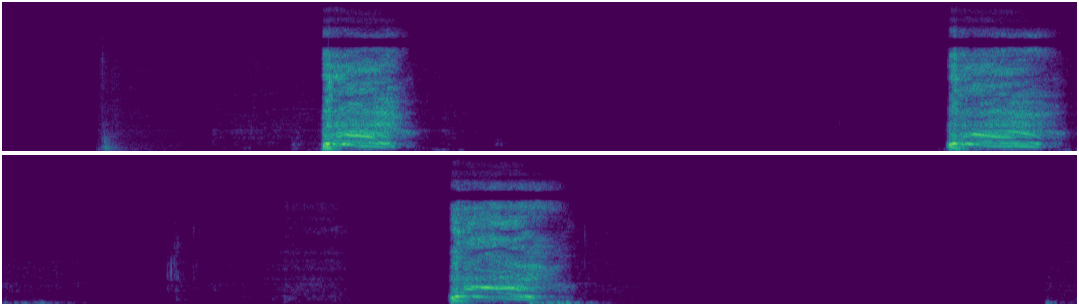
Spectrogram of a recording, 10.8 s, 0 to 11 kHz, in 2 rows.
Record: {"three_cough_length": "10.8 s", "three_cough_amplitude": 32768, "three_cough_signal_mean_std_ratio": 0.28, "survey_phase": "beta (2021-08-13 to 2022-03-07)", "age": "65+", "gender": "Female", "wearing_mask": "No", "symptom_sore_throat": true, "symptom_onset": "13 days", "smoker_status": "Ex-smoker", "respiratory_condition_asthma": false, "respiratory_condition_other": false, "recruitment_source": "REACT", "submission_delay": "3 days", "covid_test_result": "Negative", "covid_test_method": "RT-qPCR"}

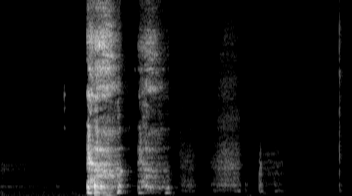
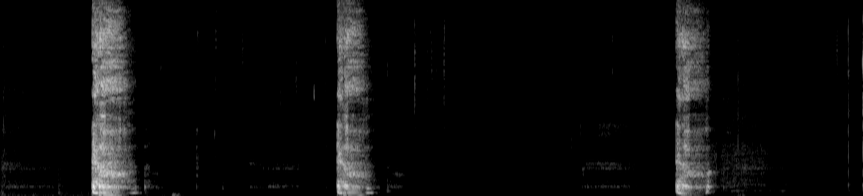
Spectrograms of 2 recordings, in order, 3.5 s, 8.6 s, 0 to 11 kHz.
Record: {"cough_length": "3.5 s", "cough_amplitude": 31215, "cough_signal_mean_std_ratio": 0.27, "three_cough_length": "8.6 s", "three_cough_amplitude": 31844, "three_cough_signal_mean_std_ratio": 0.23, "survey_phase": "beta (2021-08-13 to 2022-03-07)", "age": "45-64", "gender": "Female", "wearing_mask": "No", "symptom_runny_or_blocked_nose": true, "symptom_sore_throat": true, "symptom_fatigue": true, "symptom_headache": true, "symptom_change_to_sense_of_smell_or_taste": true, "smoker_status": "Never smoked", "respiratory_condition_asthma": false, "respiratory_condition_other": false, "recruitment_source": "Test and Trace", "submission_delay": "1 day", "covid_test_result": "Positive", "covid_test_method": "RT-qPCR", "covid_ct_value": 21.8, "covid_ct_gene": "ORF1ab gene"}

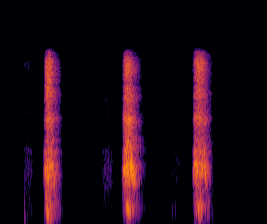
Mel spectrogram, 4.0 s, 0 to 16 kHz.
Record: {"exhalation_length": "4.0 s", "exhalation_amplitude": 25287, "exhalation_signal_mean_std_ratio": 0.29, "survey_phase": "beta (2021-08-13 to 2022-03-07)", "age": "45-64", "gender": "Male", "wearing_mask": "No", "symptom_none": true, "smoker_status": "Never smoked", "respiratory_condition_asthma": false, "respiratory_condition_other": false, "recruitment_source": "REACT", "submission_delay": "1 day", "covid_test_result": "Negative", "covid_test_method": "RT-qPCR", "influenza_a_test_result": "Negative", "influenza_b_test_result": "Negative"}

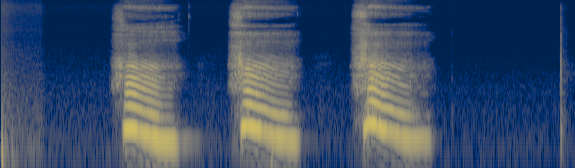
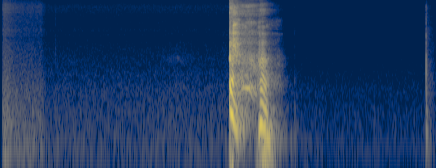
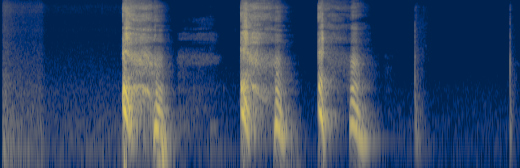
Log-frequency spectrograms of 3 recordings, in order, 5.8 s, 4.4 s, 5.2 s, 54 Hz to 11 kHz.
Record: {"exhalation_length": "5.8 s", "exhalation_amplitude": 23163, "exhalation_signal_mean_std_ratio": 0.47, "cough_length": "4.4 s", "cough_amplitude": 26028, "cough_signal_mean_std_ratio": 0.19, "three_cough_length": "5.2 s", "three_cough_amplitude": 26028, "three_cough_signal_mean_std_ratio": 0.3, "survey_phase": "beta (2021-08-13 to 2022-03-07)", "age": "45-64", "gender": "Female", "wearing_mask": "No", "symptom_none": true, "smoker_status": "Never smoked", "respiratory_condition_asthma": false, "respiratory_condition_other": false, "recruitment_source": "REACT", "submission_delay": "1 day", "covid_test_result": "Negative", "covid_test_method": "RT-qPCR"}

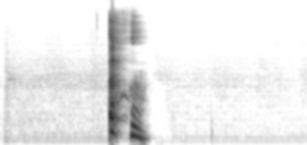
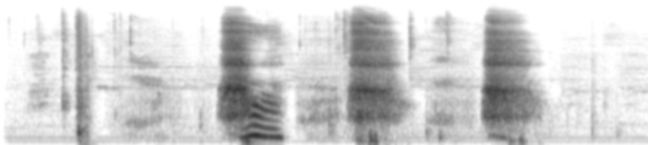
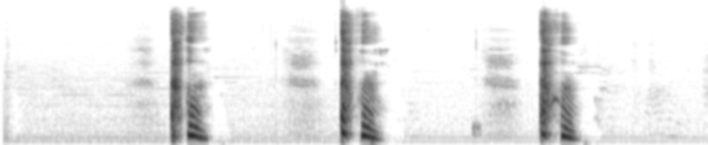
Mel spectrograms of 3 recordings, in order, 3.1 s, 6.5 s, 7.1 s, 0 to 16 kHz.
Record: {"cough_length": "3.1 s", "cough_amplitude": 31942, "cough_signal_mean_std_ratio": 0.19, "exhalation_length": "6.5 s", "exhalation_amplitude": 16459, "exhalation_signal_mean_std_ratio": 0.39, "three_cough_length": "7.1 s", "three_cough_amplitude": 30351, "three_cough_signal_mean_std_ratio": 0.25, "survey_phase": "beta (2021-08-13 to 2022-03-07)", "age": "45-64", "gender": "Female", "wearing_mask": "No", "symptom_change_to_sense_of_smell_or_taste": true, "symptom_loss_of_taste": true, "smoker_status": "Ex-smoker", "respiratory_condition_asthma": false, "respiratory_condition_other": false, "recruitment_source": "REACT", "submission_delay": "2 days", "covid_test_result": "Negative", "covid_test_method": "RT-qPCR", "influenza_a_test_result": "Negative", "influenza_b_test_result": "Negative"}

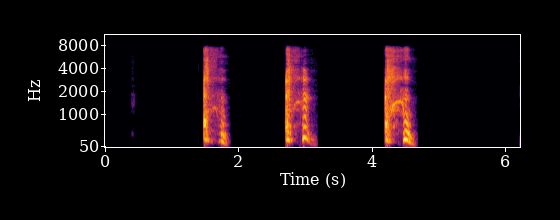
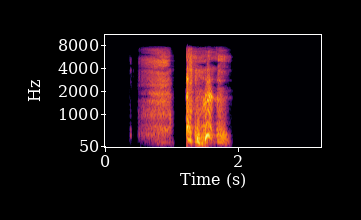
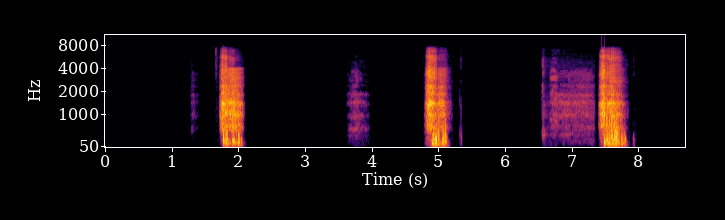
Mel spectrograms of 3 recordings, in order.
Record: {"three_cough_length": "6.2 s", "three_cough_amplitude": 29160, "three_cough_signal_mean_std_ratio": 0.26, "cough_length": "3.2 s", "cough_amplitude": 28499, "cough_signal_mean_std_ratio": 0.32, "exhalation_length": "8.7 s", "exhalation_amplitude": 32768, "exhalation_signal_mean_std_ratio": 0.26, "survey_phase": "beta (2021-08-13 to 2022-03-07)", "age": "45-64", "gender": "Male", "wearing_mask": "No", "symptom_runny_or_blocked_nose": true, "symptom_diarrhoea": true, "symptom_headache": true, "symptom_onset": "3 days", "smoker_status": "Never smoked", "respiratory_condition_asthma": false, "respiratory_condition_other": false, "recruitment_source": "Test and Trace", "submission_delay": "1 day", "covid_test_result": "Positive", "covid_test_method": "RT-qPCR", "covid_ct_value": 21.6, "covid_ct_gene": "ORF1ab gene"}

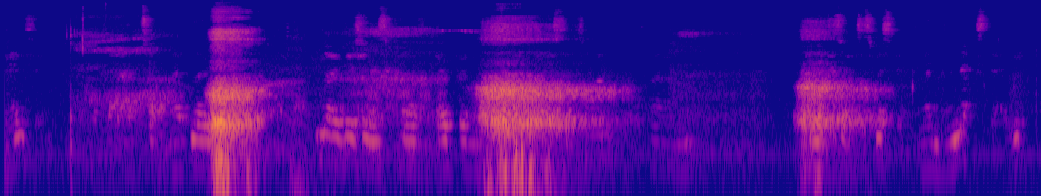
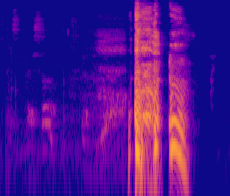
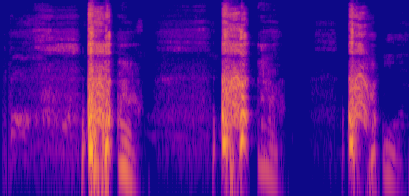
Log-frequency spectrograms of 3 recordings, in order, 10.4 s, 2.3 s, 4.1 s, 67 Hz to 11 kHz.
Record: {"exhalation_length": "10.4 s", "exhalation_amplitude": 11975, "exhalation_signal_mean_std_ratio": 0.38, "cough_length": "2.3 s", "cough_amplitude": 32768, "cough_signal_mean_std_ratio": 0.33, "three_cough_length": "4.1 s", "three_cough_amplitude": 32768, "three_cough_signal_mean_std_ratio": 0.32, "survey_phase": "beta (2021-08-13 to 2022-03-07)", "age": "45-64", "gender": "Male", "wearing_mask": "No", "symptom_none": true, "smoker_status": "Never smoked", "respiratory_condition_asthma": false, "respiratory_condition_other": false, "recruitment_source": "REACT", "submission_delay": "3 days", "covid_test_result": "Negative", "covid_test_method": "RT-qPCR", "influenza_a_test_result": "Negative", "influenza_b_test_result": "Negative"}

